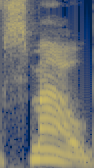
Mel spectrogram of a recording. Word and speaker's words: Smaug: Now, this one is called The Desolation of Smaug.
